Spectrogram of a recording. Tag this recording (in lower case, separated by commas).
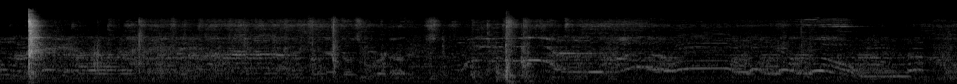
speech, music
